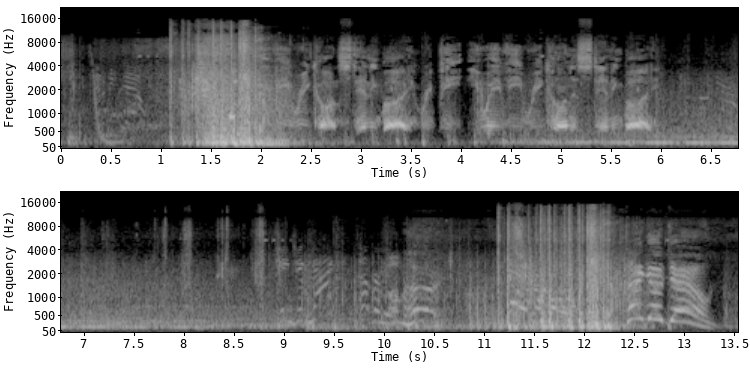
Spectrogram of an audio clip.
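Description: Gunfire from a rifle rattles in quick bursts.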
